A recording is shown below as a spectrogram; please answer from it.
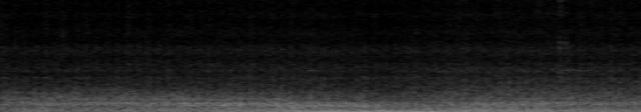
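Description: Motor vehicle running: a steady engine hum with a low drone that grows stronger about halfway through.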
